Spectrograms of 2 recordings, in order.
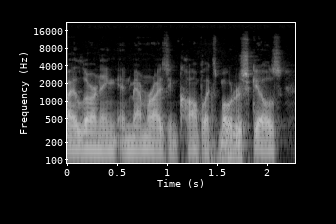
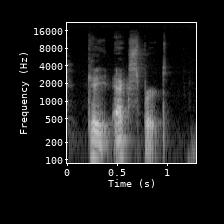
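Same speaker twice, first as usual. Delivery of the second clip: assertive, raised talking back; 5 semitones higher than usual. Speaker acts out what they say to the TV news, retelling a loud, assertive remark. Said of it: "in a loud, assertive voice to the TV".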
